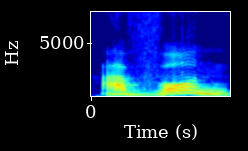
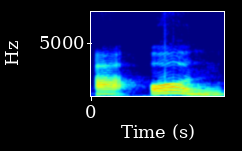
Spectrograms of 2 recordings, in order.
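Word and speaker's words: עָוֹן: E outra coisa nessa palavra que a gente sabe, eu sei que eu tenho que ler aqui avon e não aon.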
